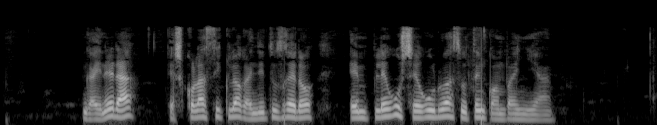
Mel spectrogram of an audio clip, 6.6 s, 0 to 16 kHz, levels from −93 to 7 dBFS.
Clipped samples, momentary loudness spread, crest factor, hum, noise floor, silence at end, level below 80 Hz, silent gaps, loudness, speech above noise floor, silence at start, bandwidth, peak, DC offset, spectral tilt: under 0.1%; 11 LU; 22 dB; none; -82 dBFS; 1.05 s; -68 dBFS; none; -30 LUFS; 52 dB; 0.85 s; 8.2 kHz; -10 dBFS; under 0.1%; -4.5 dB/octave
